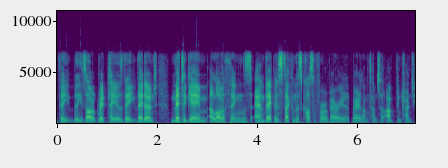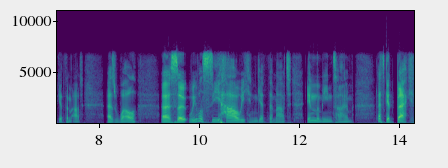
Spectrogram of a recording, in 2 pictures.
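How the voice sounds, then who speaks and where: Chill game master guy streaming, bright voice, bit muffled lo-fi audio. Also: mid-range voice, clean tone, dry recording. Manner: easygoing, laughs often, chatty with players. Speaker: dungeon master. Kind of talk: casual tabletop game streaming.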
